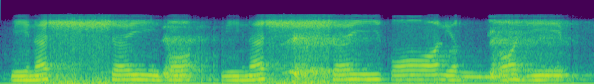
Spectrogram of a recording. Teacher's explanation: Shinnya lebih sedikit lebih lama karena shin memiliki sifat roqwah.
